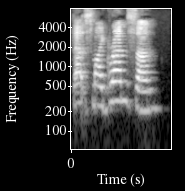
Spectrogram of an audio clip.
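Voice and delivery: a loud, high proud call; proud shout. A narrator's reading. Grandpa boasts to the circus audience, loud proud shout. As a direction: shout it over the cheering crowd. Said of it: "shouted Grandpa".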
